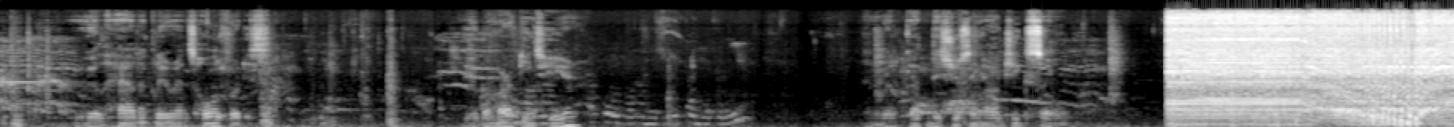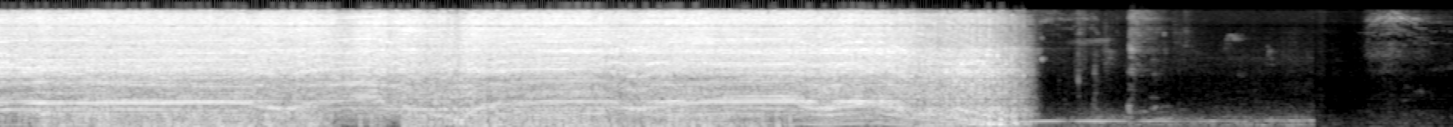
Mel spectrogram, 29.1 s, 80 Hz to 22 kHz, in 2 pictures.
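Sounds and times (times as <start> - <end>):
electric jigsaw cutting: 11.7 - 24.9.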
